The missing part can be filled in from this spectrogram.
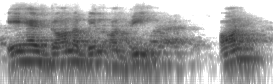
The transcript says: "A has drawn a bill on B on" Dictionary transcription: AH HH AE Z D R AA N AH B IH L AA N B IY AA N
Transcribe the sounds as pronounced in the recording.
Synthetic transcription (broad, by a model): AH HH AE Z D AA N AH B IH L AA N B IY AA N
